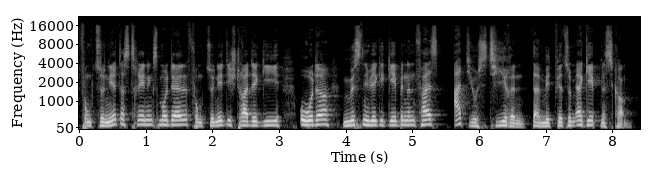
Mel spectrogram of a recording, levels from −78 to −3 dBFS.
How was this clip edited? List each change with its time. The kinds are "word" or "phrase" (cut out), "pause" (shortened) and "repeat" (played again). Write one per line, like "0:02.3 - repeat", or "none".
none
